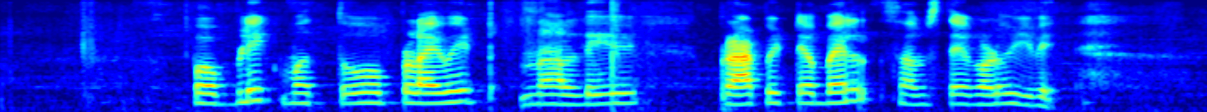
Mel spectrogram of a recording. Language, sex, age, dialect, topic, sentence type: Kannada, male, 18-24, Mysore Kannada, banking, statement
